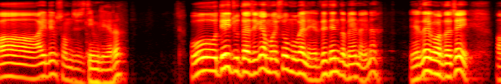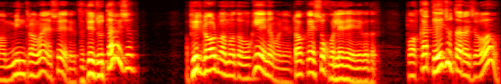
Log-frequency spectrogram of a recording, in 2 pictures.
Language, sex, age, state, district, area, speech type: Nepali, male, 30-45, West Bengal, Kalimpong, rural, spontaneous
